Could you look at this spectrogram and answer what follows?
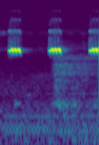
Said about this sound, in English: Cricket, cricket. Awkward silence.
